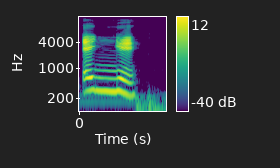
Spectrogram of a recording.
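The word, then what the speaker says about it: eñe: So it is pronounced N, Nye, as if you were saying like Nya, but it's a bit hard to pronounce for some people.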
